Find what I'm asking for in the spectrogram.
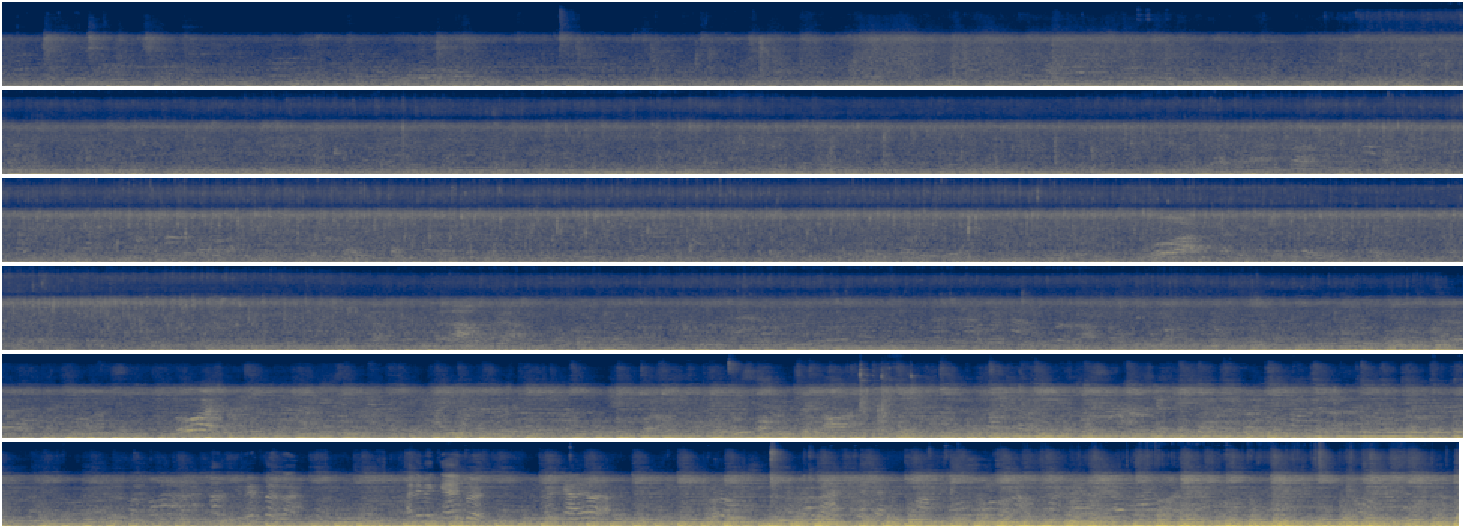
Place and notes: Lugang Mazu Temple, 鹿港鎮 - Walking in the temple
Walking in the temple, Pilgrimage group, firecracker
